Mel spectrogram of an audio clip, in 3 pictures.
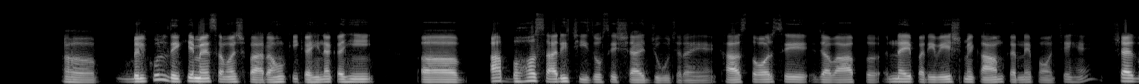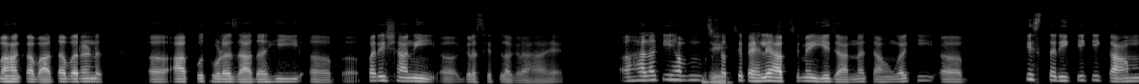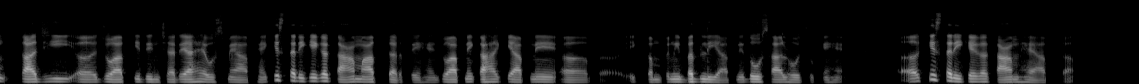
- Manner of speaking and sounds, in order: none
- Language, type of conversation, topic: Hindi, advice, नई नौकरी और अलग कामकाजी वातावरण में ढलने का आपका अनुभव कैसा रहा है?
